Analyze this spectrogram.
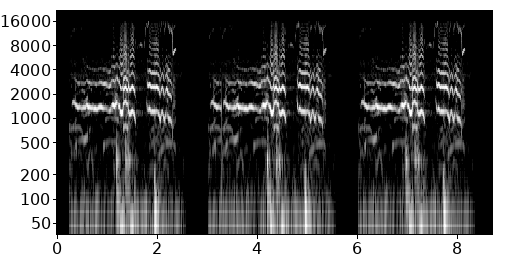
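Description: African wild dog giving high, bird-like twittering chirps and squeaky whines in short repeated bursts.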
